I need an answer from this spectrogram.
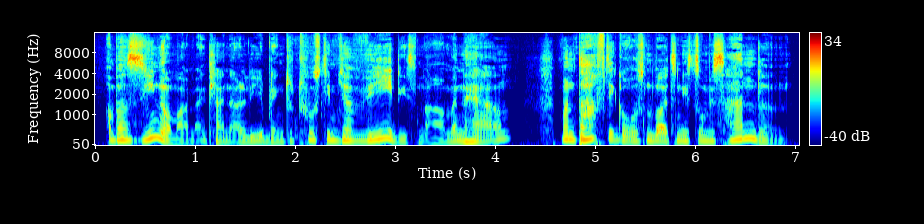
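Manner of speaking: high, affected lady's voice; meddling lady. Acted. Bystander lady reproving a child, high and affected. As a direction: scold sweetly from high up in the voice.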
